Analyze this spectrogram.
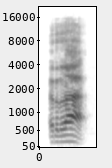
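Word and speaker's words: ر: Nah, kalau huruf ro tarkik atau tipis bunyinya gini. Ra, ra, ra, ra. Ya, bisa dilihat ayah bunda? Ra, ra.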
